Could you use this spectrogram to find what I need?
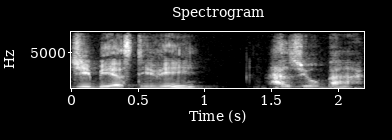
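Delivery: low TV announcer promo voiceover. Repeating the channel line with another voiceover delivery. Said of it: "It depends on the delivery, how you want it".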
